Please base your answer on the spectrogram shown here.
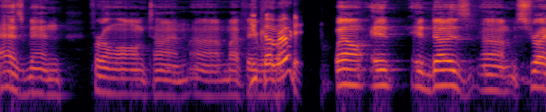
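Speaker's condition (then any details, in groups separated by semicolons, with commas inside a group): ALS; motor neuron disease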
